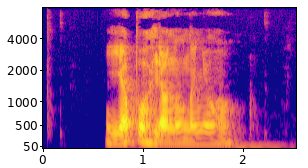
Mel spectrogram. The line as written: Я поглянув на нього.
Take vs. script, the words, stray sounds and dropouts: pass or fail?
pass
